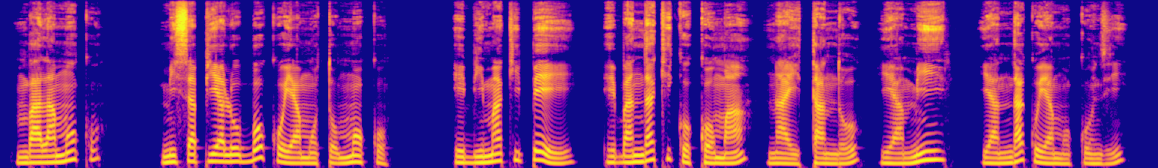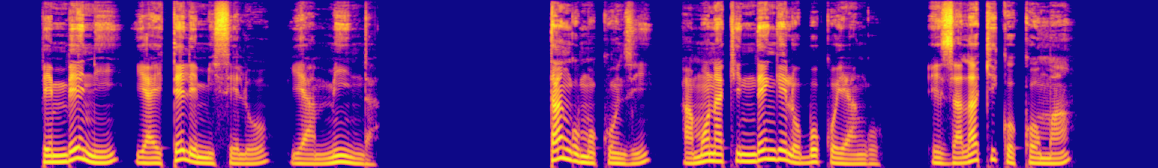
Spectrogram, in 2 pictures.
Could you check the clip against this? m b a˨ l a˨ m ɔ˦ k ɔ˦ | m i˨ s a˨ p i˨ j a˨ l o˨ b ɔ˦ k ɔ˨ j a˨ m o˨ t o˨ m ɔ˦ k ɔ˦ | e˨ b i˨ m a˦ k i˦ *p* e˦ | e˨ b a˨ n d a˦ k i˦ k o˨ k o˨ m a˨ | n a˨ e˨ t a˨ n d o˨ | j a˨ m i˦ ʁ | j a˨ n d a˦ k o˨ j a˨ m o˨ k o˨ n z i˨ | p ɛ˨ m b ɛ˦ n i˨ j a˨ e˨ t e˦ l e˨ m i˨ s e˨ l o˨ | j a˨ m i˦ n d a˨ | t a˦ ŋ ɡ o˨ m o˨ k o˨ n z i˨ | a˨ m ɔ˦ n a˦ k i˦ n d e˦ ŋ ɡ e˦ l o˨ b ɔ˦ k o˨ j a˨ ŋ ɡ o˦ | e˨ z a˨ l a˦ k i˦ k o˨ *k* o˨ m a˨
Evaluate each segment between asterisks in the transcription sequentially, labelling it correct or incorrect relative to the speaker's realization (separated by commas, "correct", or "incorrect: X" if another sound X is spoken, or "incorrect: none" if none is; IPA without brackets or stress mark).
correct, correct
